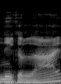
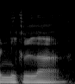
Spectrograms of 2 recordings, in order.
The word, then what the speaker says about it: Nikola: It's like Ricola with an N.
